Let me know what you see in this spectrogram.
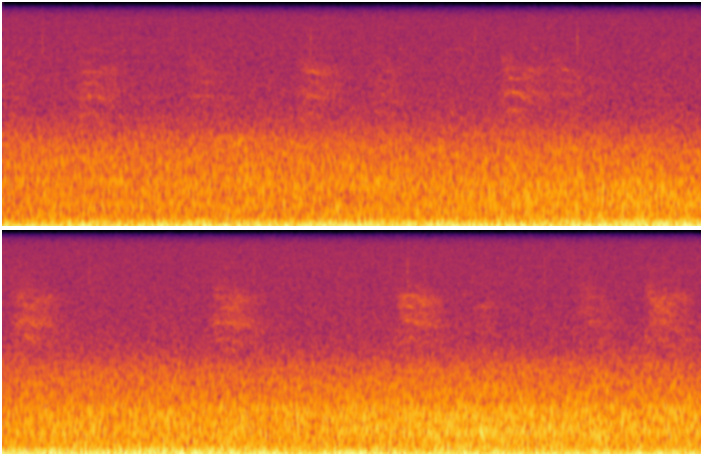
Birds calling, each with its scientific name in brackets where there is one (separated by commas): Gray Catbird (Dumetella carolinensis)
